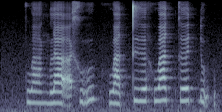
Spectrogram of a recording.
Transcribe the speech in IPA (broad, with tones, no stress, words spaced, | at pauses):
kwa̤˨˩ŋla̰ː˧˨xṵ˧˥ | hwa˨˩t̚t̪ɨ˧ə̯hwa˦˥t̚kəː˦˥t̚ ɗṵ˧˨ʔ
